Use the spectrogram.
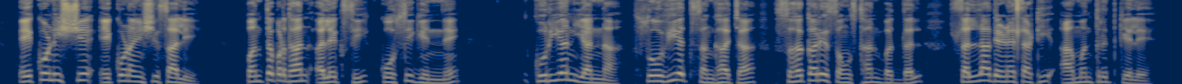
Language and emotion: Marathi, neutral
